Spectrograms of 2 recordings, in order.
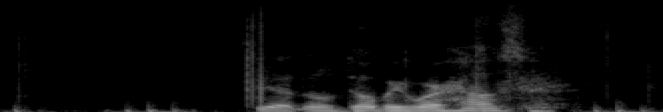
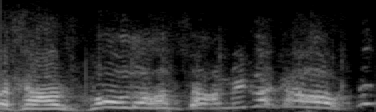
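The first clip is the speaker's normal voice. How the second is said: loud, high warning yell; alarmed shout; 14 semitones higher, 8 dB louder than usual. Acted. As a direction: scream a warning to a falling friend. Sailor falling from cliff.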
